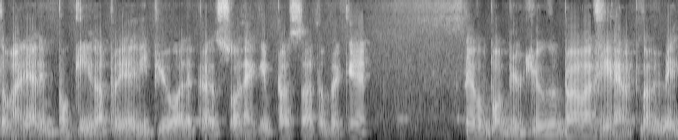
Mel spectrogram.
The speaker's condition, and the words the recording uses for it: Muscular dystrophy. Per esempio io utilizzo anche un ventilatore per la respirazione che lo utilizzo anche di giorno e grazie a quello io comunque riesco a parlare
